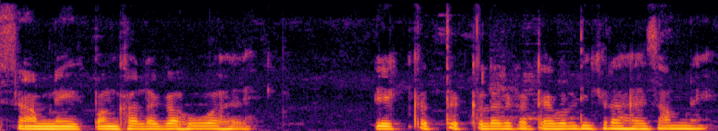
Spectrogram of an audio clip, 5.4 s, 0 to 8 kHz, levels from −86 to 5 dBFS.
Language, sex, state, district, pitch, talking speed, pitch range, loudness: Hindi, male, Gujarat, Valsad, 160 Hz, 165 wpm, 155-170 Hz, -13 LUFS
